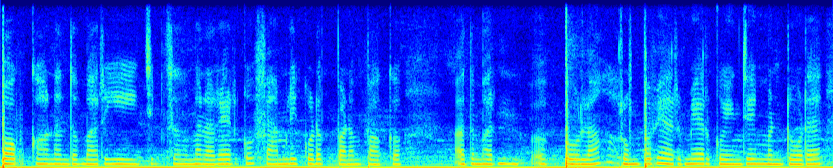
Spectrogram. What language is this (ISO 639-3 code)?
tam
